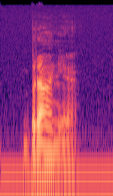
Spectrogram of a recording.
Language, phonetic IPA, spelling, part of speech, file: Polish, [ˈbrãɲɛ], branie, noun, Pl-branie.ogg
